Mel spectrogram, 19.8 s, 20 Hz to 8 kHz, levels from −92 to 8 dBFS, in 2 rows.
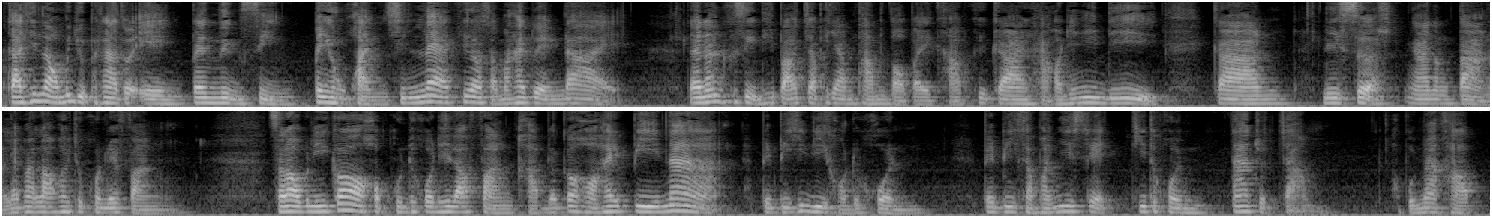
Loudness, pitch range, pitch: -24 LUFS, 115-145 Hz, 130 Hz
